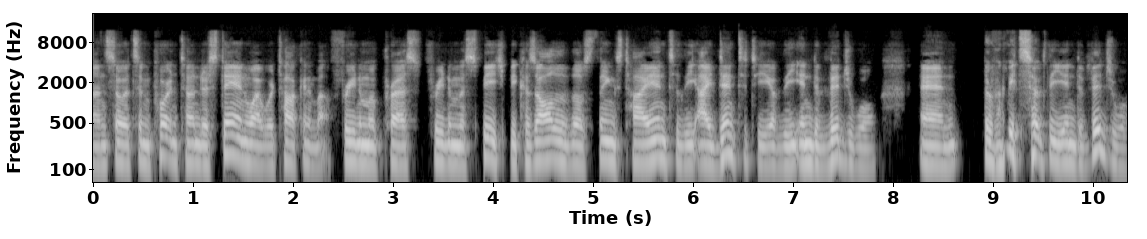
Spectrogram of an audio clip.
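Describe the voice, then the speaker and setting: A man speaks at a fairly quick pace in a normal speaking voice, medium in pitch with fairly even intonation. The sound is dry and close with no echo, over a quiet background. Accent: American. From USA. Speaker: volunteer interviewer, veteran. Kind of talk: interview.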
